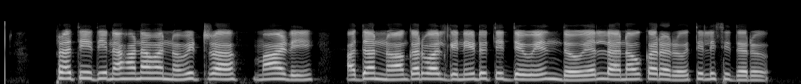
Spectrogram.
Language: Kannada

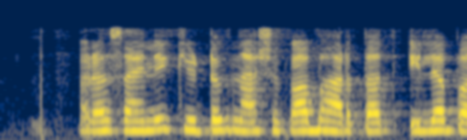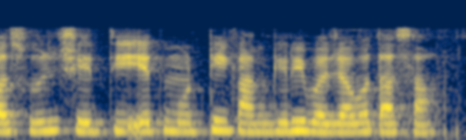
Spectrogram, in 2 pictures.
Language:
Marathi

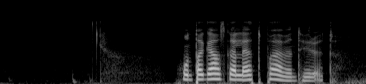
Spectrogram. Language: Swedish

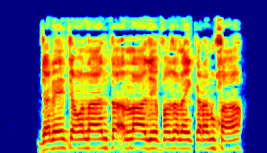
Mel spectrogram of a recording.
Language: Sindhi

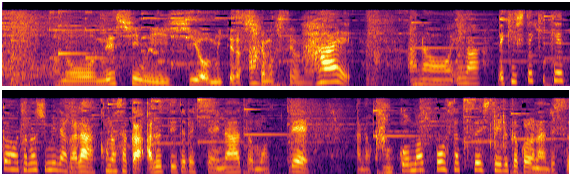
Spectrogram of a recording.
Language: Japanese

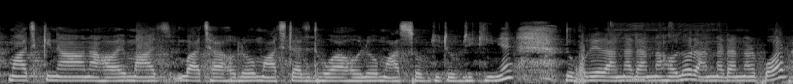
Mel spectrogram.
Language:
Bangla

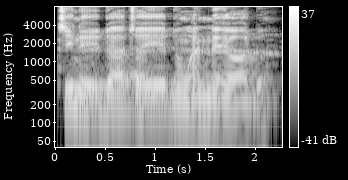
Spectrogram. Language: Igbo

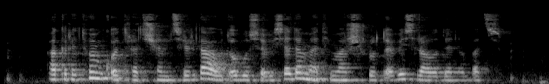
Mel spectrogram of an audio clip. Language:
Georgian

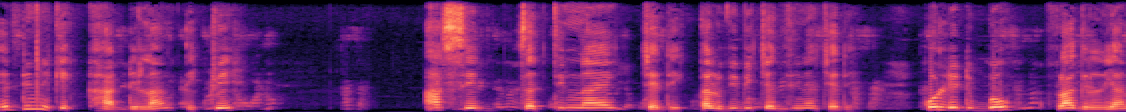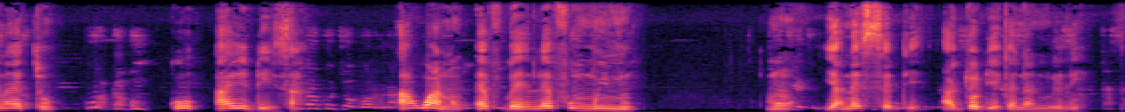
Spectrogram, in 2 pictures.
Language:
Ikposo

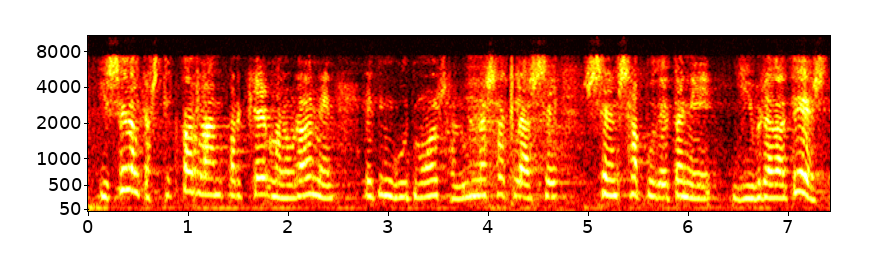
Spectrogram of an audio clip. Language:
Catalan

